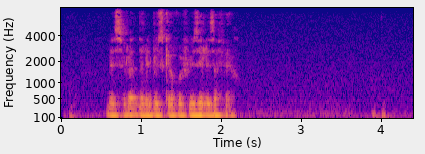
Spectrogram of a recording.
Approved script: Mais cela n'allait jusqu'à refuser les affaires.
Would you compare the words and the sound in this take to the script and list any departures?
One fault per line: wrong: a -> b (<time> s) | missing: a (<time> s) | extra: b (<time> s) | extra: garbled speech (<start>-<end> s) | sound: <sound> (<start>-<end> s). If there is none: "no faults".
no faults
